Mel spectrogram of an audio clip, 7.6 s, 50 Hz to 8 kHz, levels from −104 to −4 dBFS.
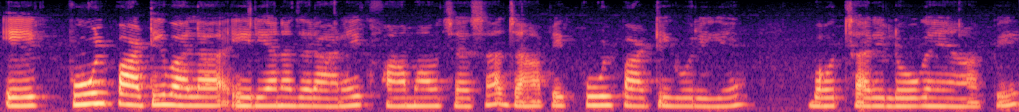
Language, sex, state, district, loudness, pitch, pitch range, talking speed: Hindi, female, Chhattisgarh, Raipur, -18 LUFS, 225 Hz, 215-235 Hz, 210 wpm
